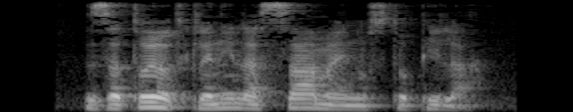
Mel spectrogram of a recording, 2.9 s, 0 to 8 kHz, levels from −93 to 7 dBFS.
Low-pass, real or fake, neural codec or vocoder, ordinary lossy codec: 7.2 kHz; real; none; none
